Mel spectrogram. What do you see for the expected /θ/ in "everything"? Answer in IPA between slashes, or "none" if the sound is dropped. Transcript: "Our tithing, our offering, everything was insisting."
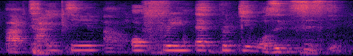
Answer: /t/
